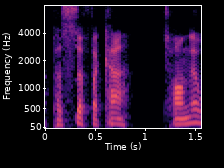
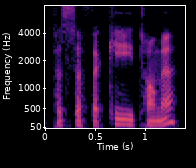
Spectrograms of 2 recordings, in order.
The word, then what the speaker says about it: Pacific Tonga: And uh I'll I'll give them a pass for saying uh Pacifica Tonga when his name is Pacific Tonga.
